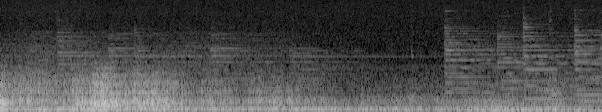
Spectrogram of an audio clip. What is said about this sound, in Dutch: De regen druilt langs de veranda.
